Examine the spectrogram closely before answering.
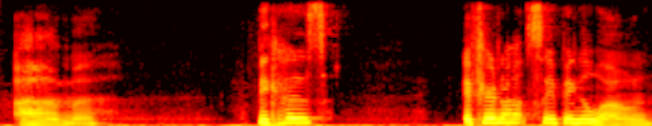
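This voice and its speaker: A woman speaks quietly and at a fairly slow pace, in an American accent. Her pitch is fairly high, and her tone is dark and mellow. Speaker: vlogger. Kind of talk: casual vlog monologue. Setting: at home. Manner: quieter.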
